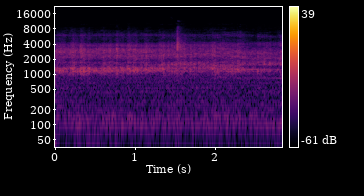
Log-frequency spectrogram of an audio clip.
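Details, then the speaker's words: Battery toy car for a Magic Track set, running on three AAA batteries. Thin, fast ratcheting chatter with no low hum, like a small gear skipping on its shaft; the drive gear is slipping on its axle, with a broken gear still to be ruled out on teardown. "well I also feel it sounds like gear is slipping so might have to fix that I'm really disappointed"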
